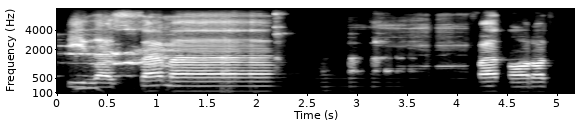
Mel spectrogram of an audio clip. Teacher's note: Ya, huruf fa adalah huruf tipis. Jadi sebelumnya dhammah, kemudian ada ikhfa, hurufnya tipis, maka nanti dengungnya jangan menebal. Jangan terbawa-bawa sama si dhammahnya ini, jangan terbawa-bawa.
